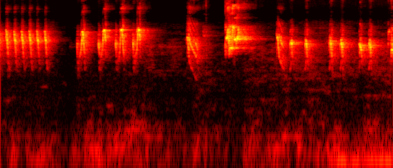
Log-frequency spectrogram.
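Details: Rapid full isian song from a Long-tailed shrike in East Java: fast trills of evenly spaced sharp notes, a pause, then a loud downward squeal and more quick ticking repetitions over a low hum.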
